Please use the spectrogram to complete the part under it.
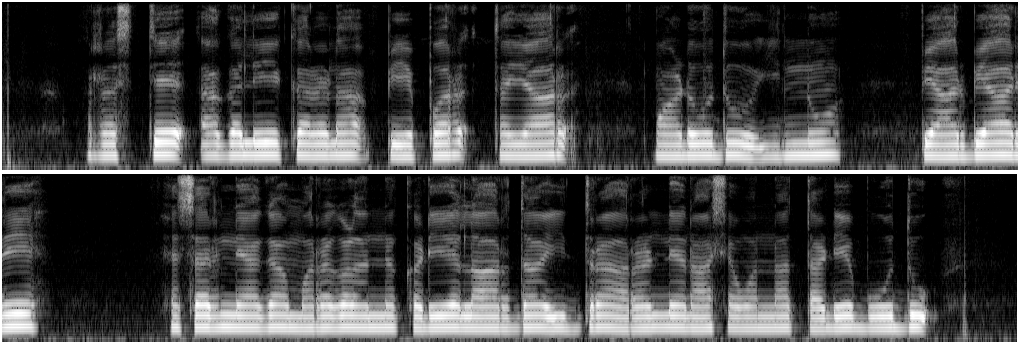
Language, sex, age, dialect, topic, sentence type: Kannada, male, 18-24, Dharwad Kannada, agriculture, statement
